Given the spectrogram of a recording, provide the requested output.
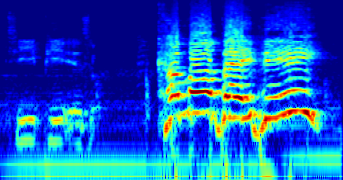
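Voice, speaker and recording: A young South African man who hosts a live day-trading stream. He chats casually with his viewers, cheers his trades loudly and then drops into low, joking asides. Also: huge pitch swings, slow pace, soft background music. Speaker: day-trading livestream host.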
